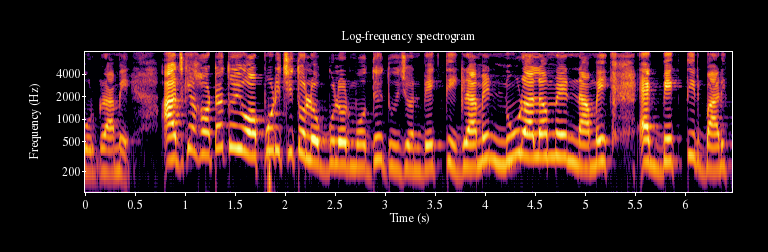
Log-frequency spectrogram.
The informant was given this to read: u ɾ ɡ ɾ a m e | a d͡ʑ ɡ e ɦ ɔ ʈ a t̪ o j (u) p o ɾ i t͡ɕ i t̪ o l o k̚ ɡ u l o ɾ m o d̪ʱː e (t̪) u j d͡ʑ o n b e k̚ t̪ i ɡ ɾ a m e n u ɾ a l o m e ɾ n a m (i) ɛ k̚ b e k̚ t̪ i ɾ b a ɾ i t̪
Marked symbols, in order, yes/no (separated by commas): no, no, no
